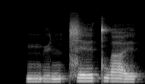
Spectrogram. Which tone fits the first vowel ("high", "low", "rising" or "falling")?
low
